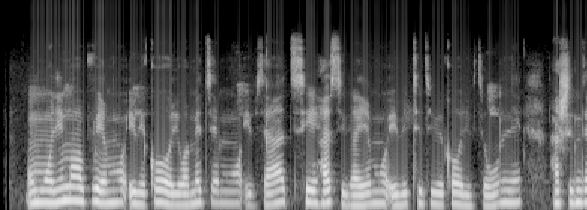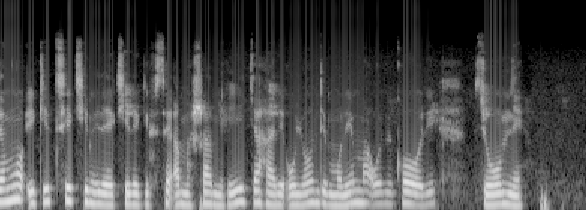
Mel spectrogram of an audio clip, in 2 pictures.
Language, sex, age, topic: Rundi, female, 25-35, agriculture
